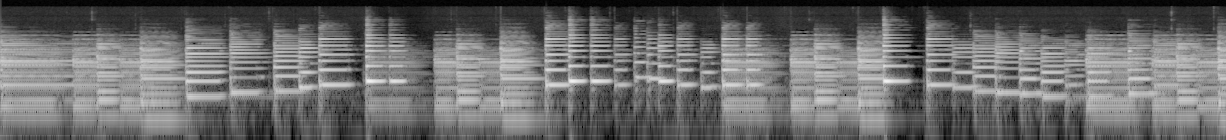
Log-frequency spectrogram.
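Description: Piano playing a jazz blues improvisation: a repeating left-hand bass-line riff with simple right-hand phrases and held notes placed at the beginning of the bar.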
